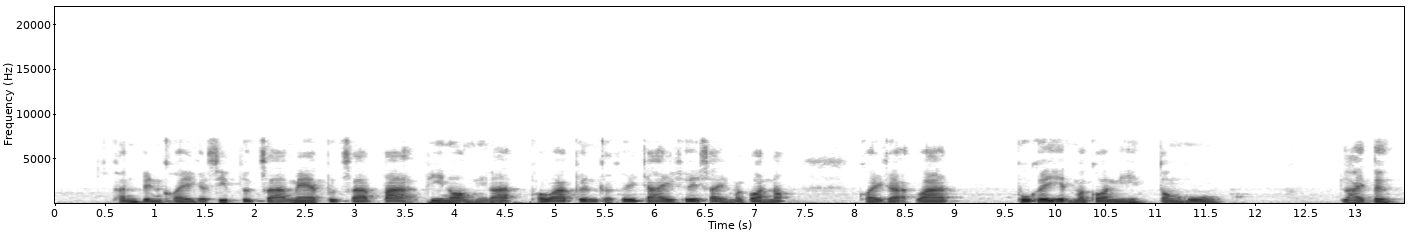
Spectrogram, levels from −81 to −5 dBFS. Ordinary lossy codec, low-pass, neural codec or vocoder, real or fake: none; 7.2 kHz; codec, 16 kHz, 8 kbps, FunCodec, trained on Chinese and English, 25 frames a second; fake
